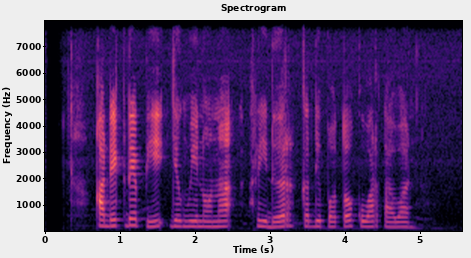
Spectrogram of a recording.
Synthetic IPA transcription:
kadɛk̚dɛpid͡ʒɨŋwinɔna | ridərkɨrdipɔt̪ɔkuwart̪awan

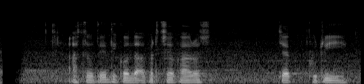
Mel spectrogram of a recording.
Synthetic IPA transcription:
ʔa̰st̪ut̪id̪̥i̤kɔnt̪aʔkərd̥ʒ̥ɔ̤kaɾost͡ʃɛt̪̚b̥ṳɾi

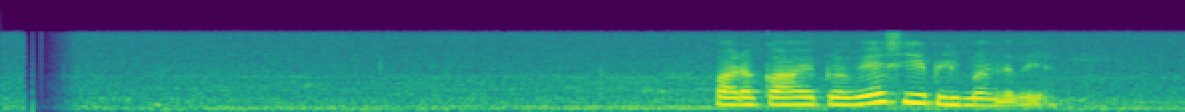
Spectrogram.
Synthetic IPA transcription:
paɾəkaːʋepɾəʋeːʃiepɾimand̪ə̰ʋḛjə̰

